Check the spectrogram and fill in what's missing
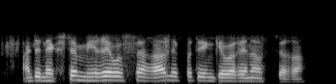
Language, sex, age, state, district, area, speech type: Telugu, male, 18-30, Telangana, Medchal, urban, conversation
